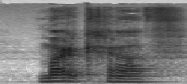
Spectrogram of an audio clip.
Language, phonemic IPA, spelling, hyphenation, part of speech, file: Dutch, /ˈmɑrk.xraːf/, markgraaf, mark‧graaf, noun, Nl-markgraaf.ogg
- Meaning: a margrave, a marquess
